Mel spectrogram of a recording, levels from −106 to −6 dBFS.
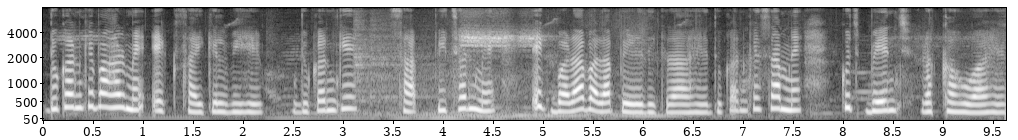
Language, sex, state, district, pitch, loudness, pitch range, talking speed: Hindi, female, Uttar Pradesh, Hamirpur, 250 Hz, -16 LUFS, 225-300 Hz, 180 wpm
